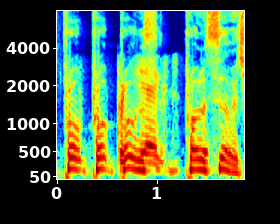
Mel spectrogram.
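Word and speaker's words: Protasiewicz: Democratic-backed Janet, and I don't know how to pronounce her last name, Janet will win Wisconsin Supreme Court election. Yeah, it's Protasevich.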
